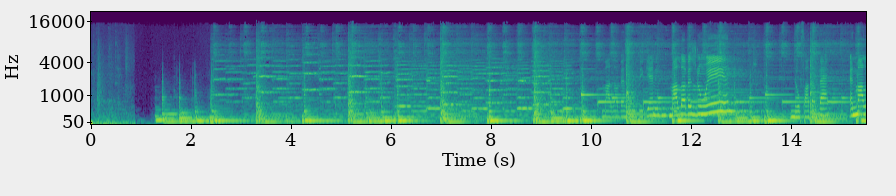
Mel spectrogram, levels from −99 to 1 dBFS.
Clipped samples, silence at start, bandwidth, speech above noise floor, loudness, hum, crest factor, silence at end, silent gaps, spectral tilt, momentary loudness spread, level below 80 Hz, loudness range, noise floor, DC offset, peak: under 0.1%; 0 s; 15 kHz; 27 dB; -19 LUFS; none; 14 dB; 0 s; none; -6 dB/octave; 10 LU; -26 dBFS; 5 LU; -42 dBFS; under 0.1%; -4 dBFS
